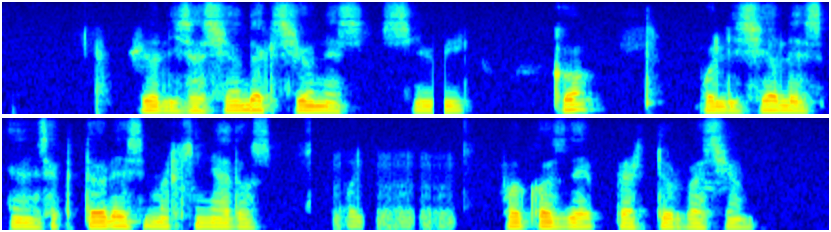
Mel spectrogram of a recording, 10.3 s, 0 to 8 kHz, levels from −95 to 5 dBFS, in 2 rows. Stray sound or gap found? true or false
true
